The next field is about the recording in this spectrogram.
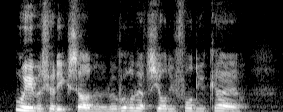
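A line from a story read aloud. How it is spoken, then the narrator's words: Woman's sobbing voice. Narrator (French): ajouta la femme d'une voix sanglotante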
